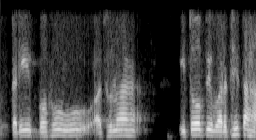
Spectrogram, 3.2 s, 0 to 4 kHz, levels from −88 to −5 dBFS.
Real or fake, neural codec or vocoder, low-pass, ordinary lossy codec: real; none; 3.6 kHz; none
